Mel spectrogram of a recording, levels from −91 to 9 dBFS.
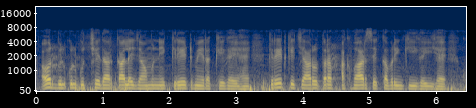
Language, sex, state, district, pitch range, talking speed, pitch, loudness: Hindi, male, Uttar Pradesh, Lalitpur, 135-155 Hz, 215 wpm, 145 Hz, -18 LUFS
